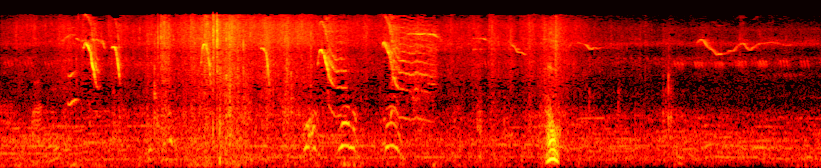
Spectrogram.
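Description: Otter pup calling from inside its den: a run of short, high chirps that fall quickly in pitch, a few lower arched squeals near the middle, and one short, louder cry about five and a half seconds in.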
